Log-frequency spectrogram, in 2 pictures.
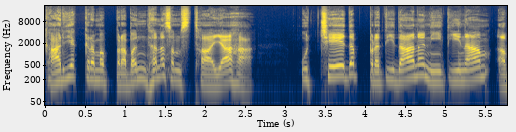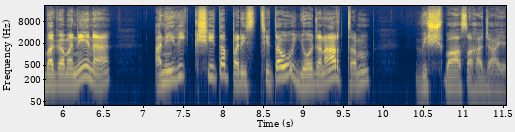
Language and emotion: Sanskrit, happy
